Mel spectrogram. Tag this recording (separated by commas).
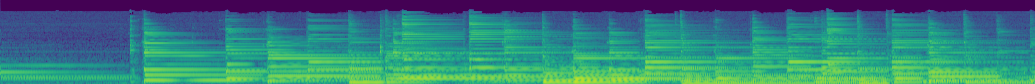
Music, Acoustic guitar, Strum, Guitar, Musical instrument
